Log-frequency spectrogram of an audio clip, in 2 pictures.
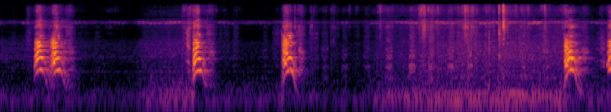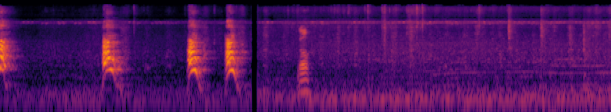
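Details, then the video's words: Spartan, a Doberman, barking in single deep, loud woofs spaced one to two seconds apart, sometimes doubled, with a low background hum and a soft whine near the end. "Doberman dog Barking"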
